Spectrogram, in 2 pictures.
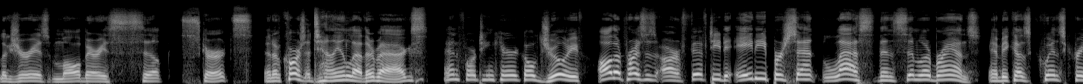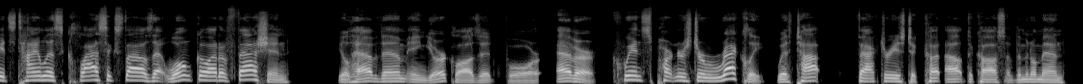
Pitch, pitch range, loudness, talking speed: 175 Hz, 140-210 Hz, -20 LUFS, 165 wpm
